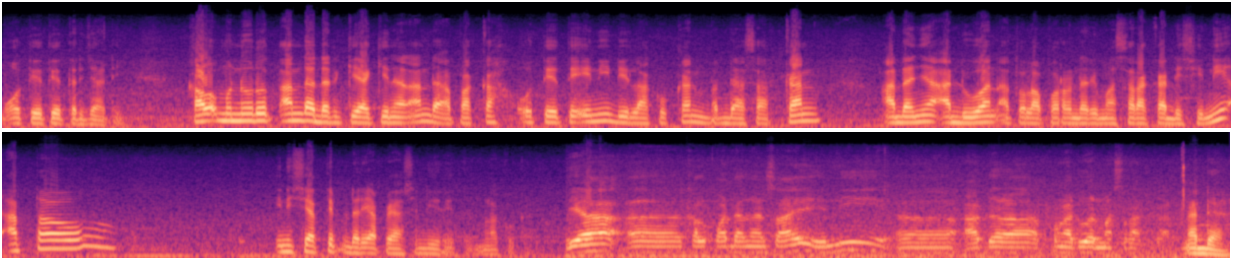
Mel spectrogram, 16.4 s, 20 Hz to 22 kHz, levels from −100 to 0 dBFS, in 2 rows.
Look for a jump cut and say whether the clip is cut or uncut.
uncut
